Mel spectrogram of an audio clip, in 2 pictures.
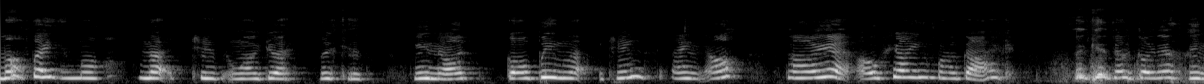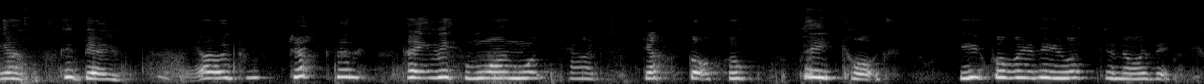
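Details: Dysarthric speech in a young woman with cerebral palsy.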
